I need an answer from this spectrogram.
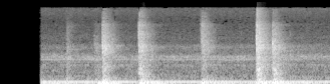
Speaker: um so dynamic live loads like people walking across the floor system can create not only creaking sounds but also snapping and popping sounds and here's a recording of what that might sound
